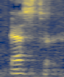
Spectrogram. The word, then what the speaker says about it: Esther: and hard th sounds here are examples of words with the letters t and h pronounced as t or the t sound thailand discotheque esther time thomas that's all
